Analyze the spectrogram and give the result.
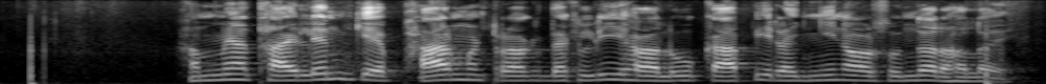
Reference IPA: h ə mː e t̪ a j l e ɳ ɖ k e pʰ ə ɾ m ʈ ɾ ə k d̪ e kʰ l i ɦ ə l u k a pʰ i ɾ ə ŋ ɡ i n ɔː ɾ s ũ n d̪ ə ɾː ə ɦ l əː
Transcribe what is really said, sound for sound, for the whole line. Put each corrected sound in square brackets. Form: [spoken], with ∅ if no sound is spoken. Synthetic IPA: h ə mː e [t̪ʰ] a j l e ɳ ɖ k e pʰ [a] ɾ m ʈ ɾ ə k d̪ e kʰ l i ɦ ə l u k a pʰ i ɾ ə ŋ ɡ i n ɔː ɾ s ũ n d̪ ə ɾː ə ɦ l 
